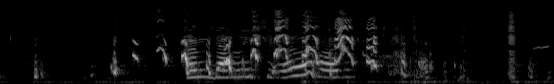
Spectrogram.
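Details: Pinscher Magaly, a small pet dog, indoors: a tight burst of rapid squeaky whines and yelping cries packed into about two seconds, wavering up and down, with scattered soft clicks and faint voices around it.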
